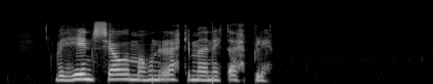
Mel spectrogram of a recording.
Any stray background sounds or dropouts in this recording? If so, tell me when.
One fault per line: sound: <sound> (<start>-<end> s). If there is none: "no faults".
no faults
